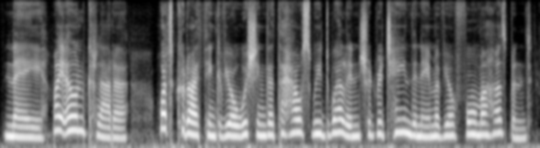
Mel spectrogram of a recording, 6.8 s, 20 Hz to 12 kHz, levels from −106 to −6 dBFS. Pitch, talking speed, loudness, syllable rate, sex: 230 Hz, 205 wpm, -17 LUFS, 5.2 syllables/s, female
